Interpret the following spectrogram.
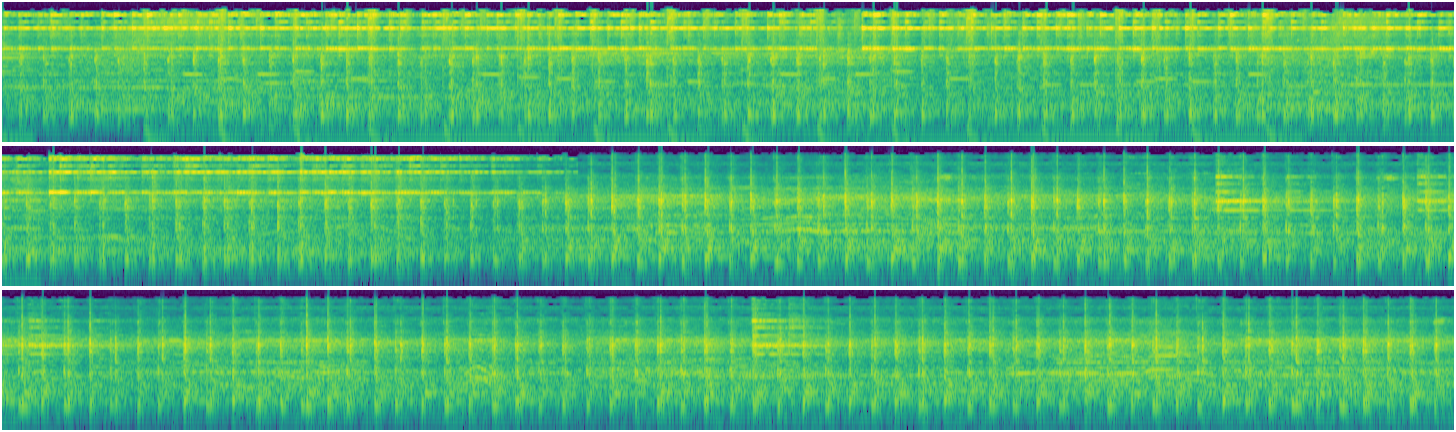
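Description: Temple bells and percussion clanging in a rapid, unbroken beat for the aarti, with a steady high ringing that stops about halfway through.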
